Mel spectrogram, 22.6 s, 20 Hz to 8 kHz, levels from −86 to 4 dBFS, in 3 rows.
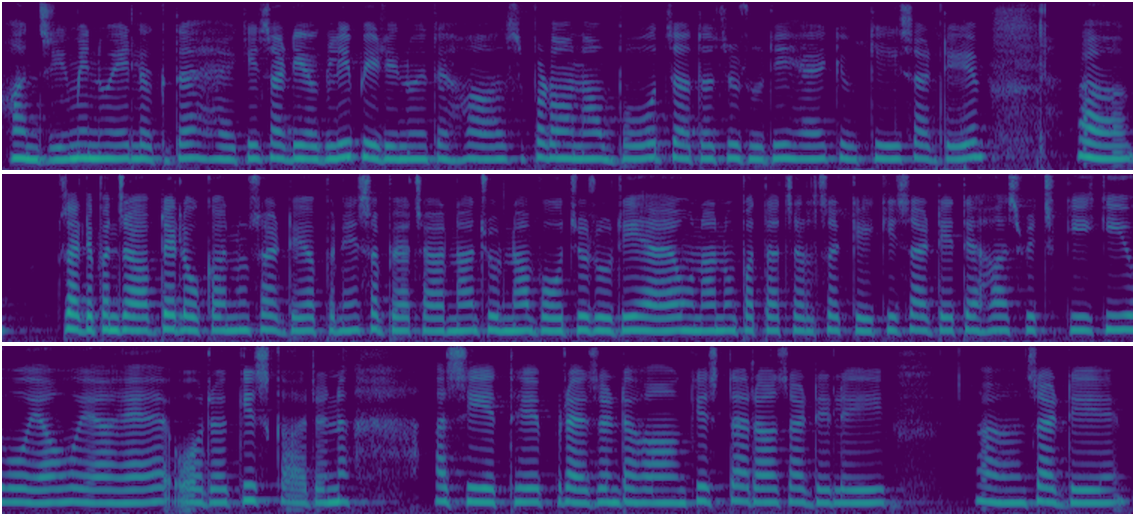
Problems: constant background noise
